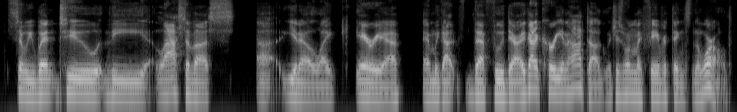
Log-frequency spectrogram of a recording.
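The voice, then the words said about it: Sick, strained voice. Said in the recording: “I've been sick, and you know, it's kind of hard to talk at that Morty register ... you can probably hear it in my voice right now. I'm just like, ugh.”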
